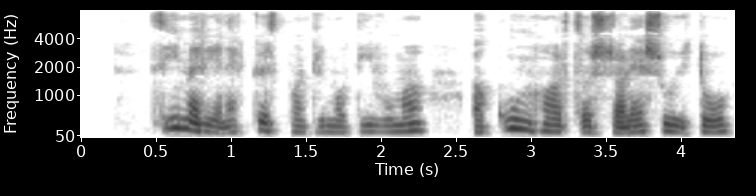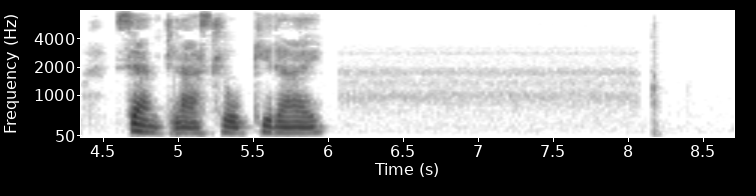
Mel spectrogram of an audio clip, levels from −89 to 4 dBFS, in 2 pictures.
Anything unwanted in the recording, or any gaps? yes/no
no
